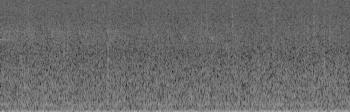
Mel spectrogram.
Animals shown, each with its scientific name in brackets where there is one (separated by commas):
Ovenbird (Seiurus aurocapilla)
